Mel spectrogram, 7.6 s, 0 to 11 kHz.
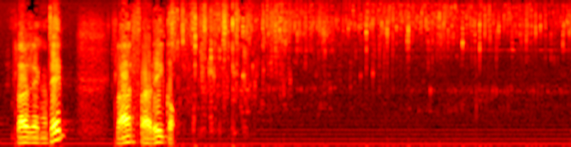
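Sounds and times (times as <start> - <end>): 
constant low hum: 0.0 - 7.6
speech: 0.2 - 2.5
water pouring out of a spun bottle: 2.3 - 7.6.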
